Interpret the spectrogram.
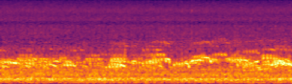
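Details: Chorus of sandhill cranes, rattling bugled calls overlapping continuously and rising and falling slightly in pitch, with no other clear sounds.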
